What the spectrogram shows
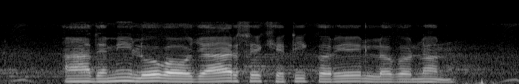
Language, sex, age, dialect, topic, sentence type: Bhojpuri, male, 25-30, Western, agriculture, statement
